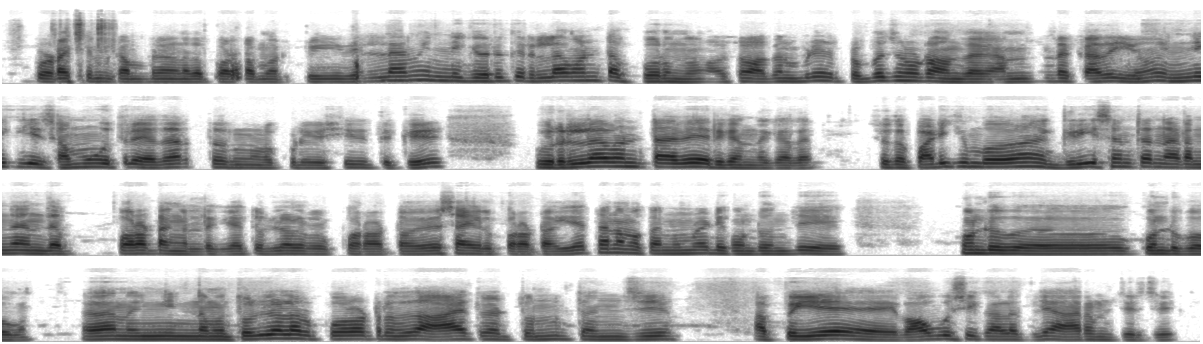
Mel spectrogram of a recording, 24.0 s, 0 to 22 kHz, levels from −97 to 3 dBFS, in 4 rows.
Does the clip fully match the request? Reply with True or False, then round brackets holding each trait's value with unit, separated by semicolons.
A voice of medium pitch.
True (150 Hz)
